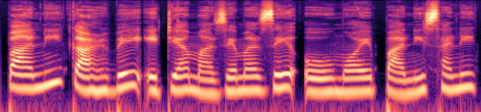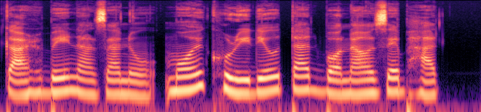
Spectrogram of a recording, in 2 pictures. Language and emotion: Assamese, neutral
